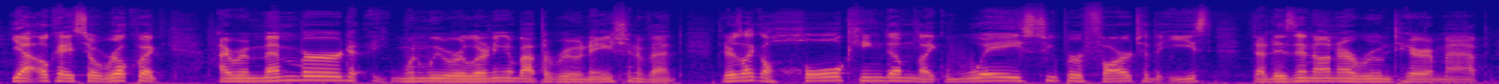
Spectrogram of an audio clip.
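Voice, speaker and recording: A man's voice: medium pitch, moderate pace, few pauses, dry recording. Man with dry, close-up sound, casual reactor. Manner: conversational asides on what he reads. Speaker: reaction video host. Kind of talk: casual reaction commentary, reading lore aloud between remarks.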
